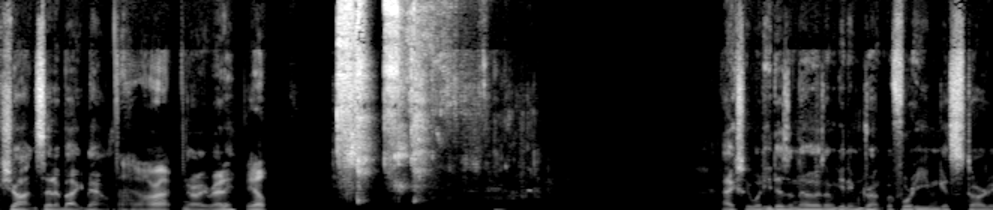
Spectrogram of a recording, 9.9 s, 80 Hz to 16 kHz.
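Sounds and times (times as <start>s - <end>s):
speech: 0.0s - 2.8s, 7.2s - 9.9s
beer cans cracking open: 3.4s - 5.4s.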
